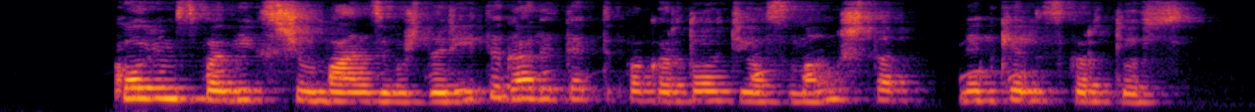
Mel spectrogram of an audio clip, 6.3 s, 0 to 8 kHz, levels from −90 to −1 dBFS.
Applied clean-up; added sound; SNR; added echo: neural mask model DeepFilterNet 3.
